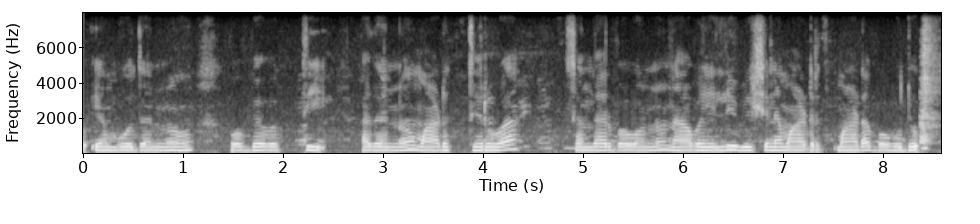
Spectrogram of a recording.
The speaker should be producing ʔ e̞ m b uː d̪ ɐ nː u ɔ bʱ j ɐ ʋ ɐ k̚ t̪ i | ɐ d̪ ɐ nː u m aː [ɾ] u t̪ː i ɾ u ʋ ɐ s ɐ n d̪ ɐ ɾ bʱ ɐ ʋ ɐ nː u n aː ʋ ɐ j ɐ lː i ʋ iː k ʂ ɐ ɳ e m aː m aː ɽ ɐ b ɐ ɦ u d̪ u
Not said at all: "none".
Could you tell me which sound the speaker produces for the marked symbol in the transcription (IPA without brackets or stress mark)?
ɽ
